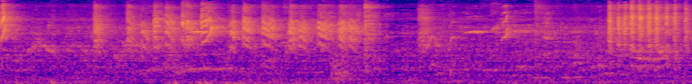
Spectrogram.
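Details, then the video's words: Singing indigo bird giving clusters of thin, high twittering chirps in irregular bursts, with a brief pause near the middle and a louder burst of rapid chirps at the end, over steady hiss. "Burung indigo bernyanyi"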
